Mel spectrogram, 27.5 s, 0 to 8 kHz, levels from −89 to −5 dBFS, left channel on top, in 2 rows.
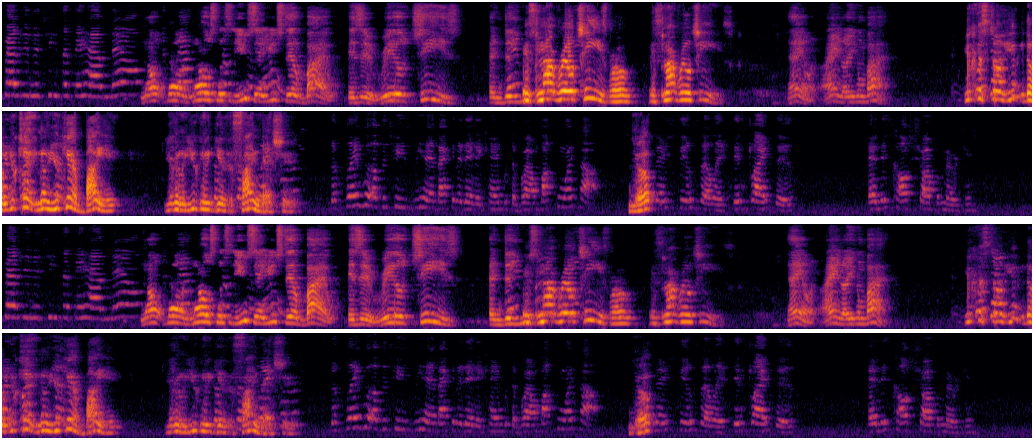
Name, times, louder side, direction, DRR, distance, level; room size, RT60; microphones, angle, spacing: voice 1, 0.0-0.5 0.8-1.9 2.3-3.8 6.7-7.8 10.3-10.4 12.7-14.6 16.0-16.1 16.6-17.7 18.1-21.7 22.5-24.3 25.3-26.7, left 2 dB, 20° left, 0.6 m, -46 dB
voice 2, 1.9-6.1 6.5-7.1 10.5-11.8, right 3 dB, 45° right, 0.4 m, -32 dB
voice 3, 6.9-9.7 12.8-15.3 15.9-17.6 22.1-22.4, left 6 dB, 85° left, 0.4 m, -28 dB
4.7 x 2.1 x 2.6 m
head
